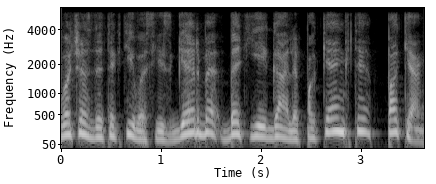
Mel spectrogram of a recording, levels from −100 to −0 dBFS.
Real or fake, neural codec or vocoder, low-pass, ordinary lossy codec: real; none; 5.4 kHz; AAC, 48 kbps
